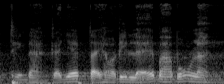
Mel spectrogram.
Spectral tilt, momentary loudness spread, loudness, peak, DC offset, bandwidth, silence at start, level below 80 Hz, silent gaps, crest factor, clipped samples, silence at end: -7 dB/octave; 7 LU; -27 LUFS; -12 dBFS; 0.2%; 18 kHz; 0 s; -42 dBFS; none; 14 dB; under 0.1%; 0 s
